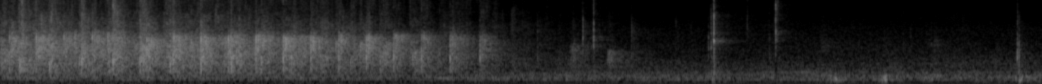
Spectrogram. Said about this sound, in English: So on that note, I'd like to bring up our local partners who are here with us today. And can we give them a big round of applause as they come up here?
